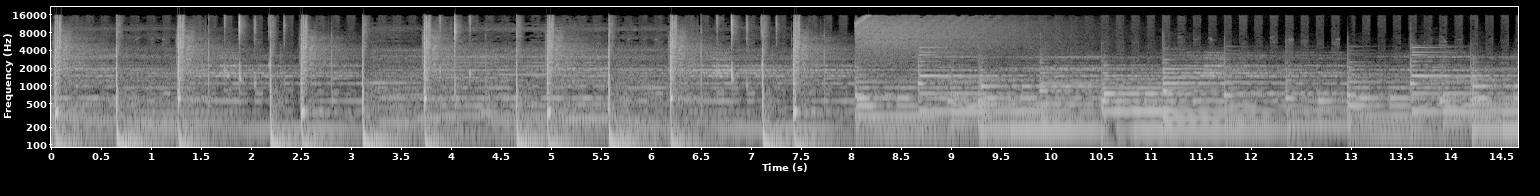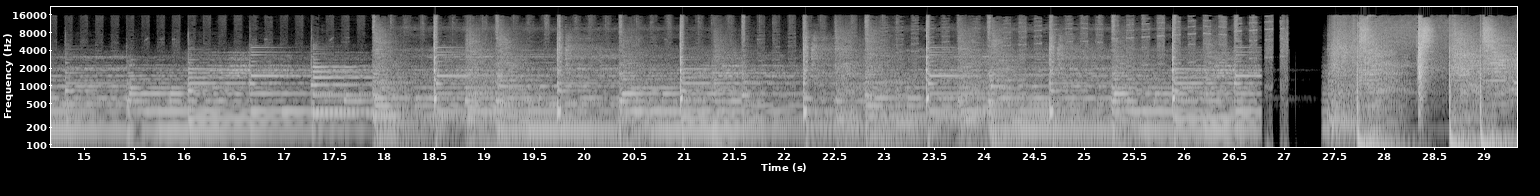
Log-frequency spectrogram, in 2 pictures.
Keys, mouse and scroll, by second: 0.8 scroll down 2, 1.1-1.4 middle drag, 1.4-1.8 scroll down 3, 1.8-2.4 middle drag, 2.4-2.7 scroll up 6, 2.7 middle click, 3.1 scroll down 4, 3.4-4.0 shift+middle drag, 4.0 shift+a, 6.2-6.7 shift+middle drag, 7.7 r, 12.1 s, 13.5 g, 16.5 s, 20.6-22.5 middle drag, 22.7 drag, 22.9-24.3 middle drag, 24.3 shift+a.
